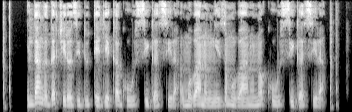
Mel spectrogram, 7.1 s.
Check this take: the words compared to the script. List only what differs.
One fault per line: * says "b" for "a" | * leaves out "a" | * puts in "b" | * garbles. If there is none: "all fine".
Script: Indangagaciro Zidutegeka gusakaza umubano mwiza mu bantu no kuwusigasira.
* says "kuwusigasira" for "gusakaza"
